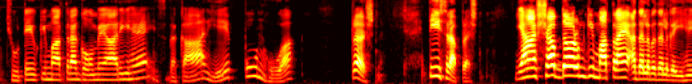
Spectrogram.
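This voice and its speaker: A woman teaching a Hindi lesson for children, speaking slowly, clearly and encouragingly. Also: mid-range voice.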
